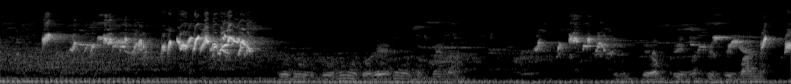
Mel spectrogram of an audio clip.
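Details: Red-whiskered bulbul training session on a free day. A loud, rich run of tumbling whistled notes fills the first two and a half seconds, then a man speaks and softer chirps return near the end.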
